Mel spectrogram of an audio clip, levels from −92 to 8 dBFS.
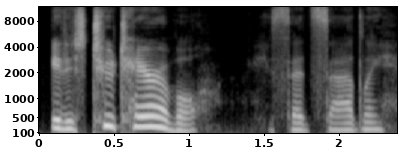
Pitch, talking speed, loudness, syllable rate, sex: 200 Hz, 175 wpm, -16 LUFS, 5.1 syllables/s, female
